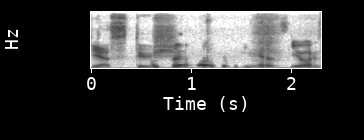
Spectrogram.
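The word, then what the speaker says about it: dush: Yeah, it was spelled D-U-S-H, pronounced D-O-O-S-H. Yes, douche.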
